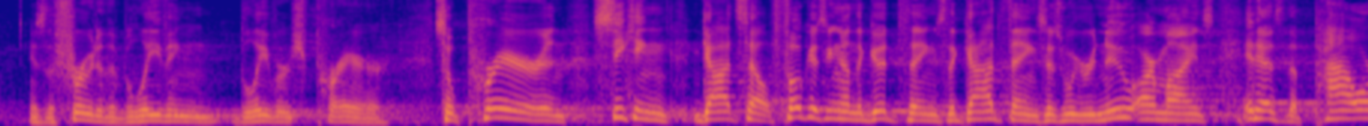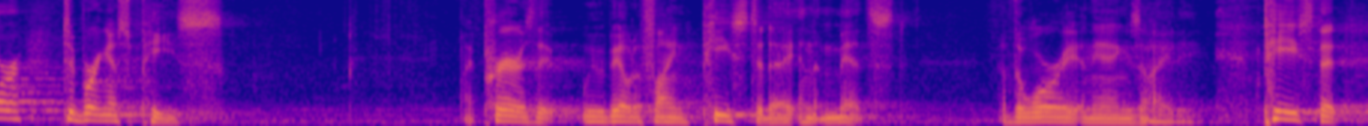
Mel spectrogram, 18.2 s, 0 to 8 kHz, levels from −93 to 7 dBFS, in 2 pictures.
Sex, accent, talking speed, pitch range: male, American, 190 wpm, 115-160 Hz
